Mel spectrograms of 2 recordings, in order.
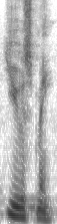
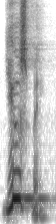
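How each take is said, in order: First: Low and soft, almost to yourself; a hushed inward plea; quiet prayer. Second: Much higher, reaching up; pleading cry. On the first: Pastor showing the church how to pray, low and hushed. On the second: Pastor showing the church how to pray, high pleading cry. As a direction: call it up to heaven. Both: Shown as a demonstration. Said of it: "Just say".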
